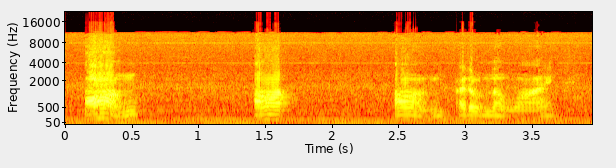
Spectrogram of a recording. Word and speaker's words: Aang: Well, I'll get to the grammar issues later, but in the movie it's pronounced Ong.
